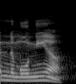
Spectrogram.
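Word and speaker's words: pneumonia: ये साइलेंट हो जाएगा देखते हैं कैसे एक लफ्ज है निमोनिया निमोनिया अंग्रेजी जुबान का लफ्ज है उर्दू में भी इसे निमोनिया कहते हैं जब बच्चे को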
